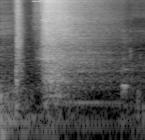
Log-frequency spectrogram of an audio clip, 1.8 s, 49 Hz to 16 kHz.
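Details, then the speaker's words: Detroit Diesel 6V92 truck with brake problems after air lines swapped, park brake off, pedal pumped; sharp rush of air then steady fade, brake chambers taking air and moving. Normal air brake chamber actuation. "I hear something moving sounds like they're doing something"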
